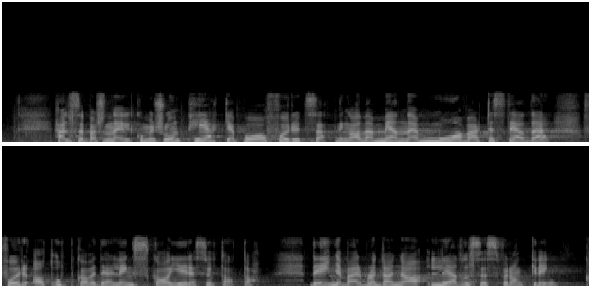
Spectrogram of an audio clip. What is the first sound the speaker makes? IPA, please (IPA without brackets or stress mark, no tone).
h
